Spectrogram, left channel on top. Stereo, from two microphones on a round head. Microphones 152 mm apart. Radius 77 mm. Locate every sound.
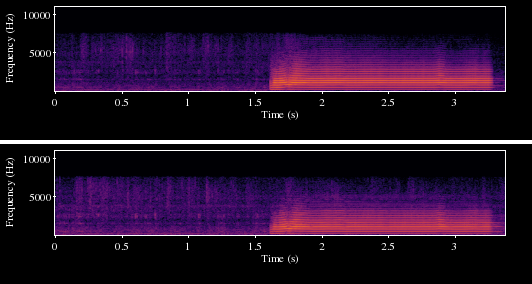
1.6 s a trumpet: 40° left (ahead or behind), 0.5 m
